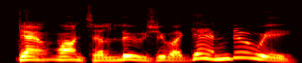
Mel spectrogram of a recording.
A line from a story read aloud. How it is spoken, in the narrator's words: said Fudge, with a hearty laugh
